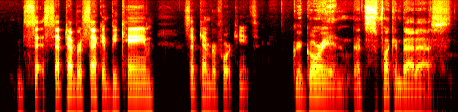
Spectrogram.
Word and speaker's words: Gregorian: Gregorian. That's fucking badass. Gregorian. Yeah, you're right. You're right. I always say Georgian.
